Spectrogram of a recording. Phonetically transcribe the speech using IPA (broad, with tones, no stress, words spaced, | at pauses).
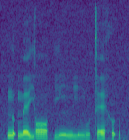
nʊ˦ʔmɛ˨jɔ˦ | jĩ˨ mi˨ mu˨tʰɛ˨ hʊ˦ʔ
